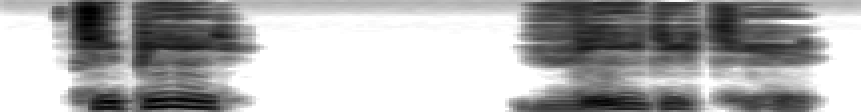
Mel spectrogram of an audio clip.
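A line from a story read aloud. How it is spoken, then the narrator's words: Mother superior, muffled voice. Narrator (Russian): глухо осведомилась мать-настоятельница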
